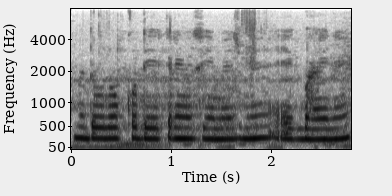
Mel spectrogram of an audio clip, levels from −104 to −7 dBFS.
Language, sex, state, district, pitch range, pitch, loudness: Hindi, male, Chhattisgarh, Raipur, 225-240 Hz, 230 Hz, -15 LUFS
